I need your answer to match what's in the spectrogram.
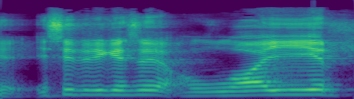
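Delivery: गैर read slowly with a thin, light र; slow, careful model of गैर with a thin र. Shown as a demonstration. Teacher gives students examples of a thin र. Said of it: "रा को बारीक पढ़ा जाएगा".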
